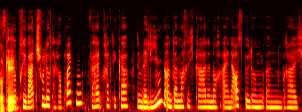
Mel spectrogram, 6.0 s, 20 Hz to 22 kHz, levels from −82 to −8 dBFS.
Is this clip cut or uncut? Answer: cut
